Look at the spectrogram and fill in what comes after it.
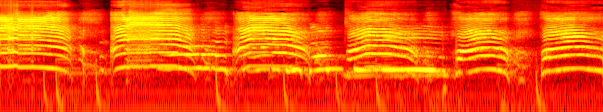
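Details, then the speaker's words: Loud, high, rhythmic crying in repeated bursts with brief breaths between, from a newborn boy in his first week of life, described as irritated by every little thing and hypersensitive; newborn crying. "he's so irritated by every single little thing really yes he's hyper sensitive"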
